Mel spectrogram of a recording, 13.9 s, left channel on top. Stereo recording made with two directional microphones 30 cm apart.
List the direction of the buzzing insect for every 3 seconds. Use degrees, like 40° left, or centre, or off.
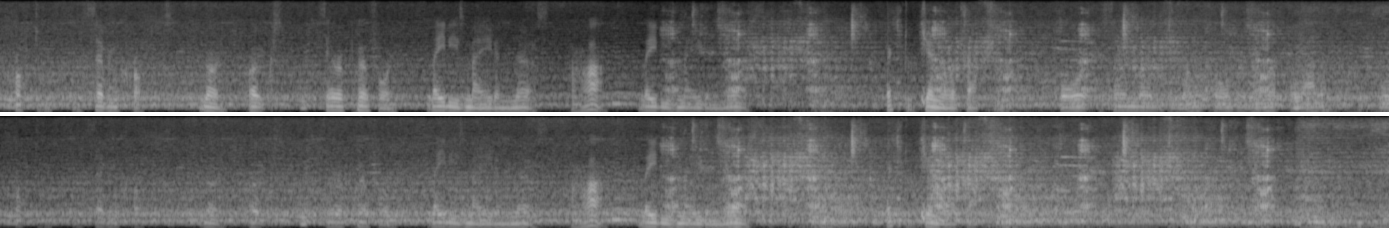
centre, 30° right, 50° right, 20° right, 20° left.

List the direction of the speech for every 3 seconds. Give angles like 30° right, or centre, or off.
50° left, 10° left, 20° right, 40° left, 60° left.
